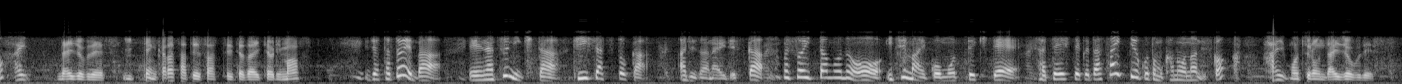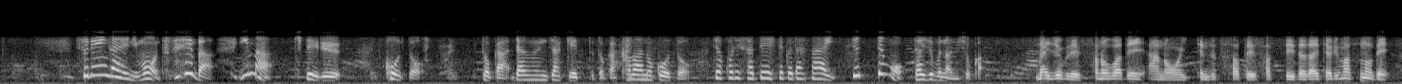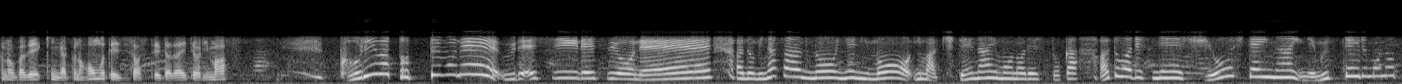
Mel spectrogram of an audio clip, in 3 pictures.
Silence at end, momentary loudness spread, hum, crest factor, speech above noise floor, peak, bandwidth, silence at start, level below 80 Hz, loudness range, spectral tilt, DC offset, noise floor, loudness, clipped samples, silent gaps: 0 s; 9 LU; none; 16 dB; 22 dB; -2 dBFS; 5 kHz; 0 s; -48 dBFS; 5 LU; -6 dB/octave; under 0.1%; -39 dBFS; -17 LUFS; under 0.1%; none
